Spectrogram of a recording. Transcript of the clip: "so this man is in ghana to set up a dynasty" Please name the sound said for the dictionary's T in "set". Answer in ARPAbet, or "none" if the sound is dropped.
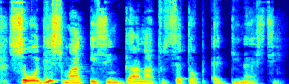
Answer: T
